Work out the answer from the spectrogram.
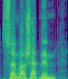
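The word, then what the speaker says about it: Söngvakeppnin: And that song came second in the Icelandic national final, Söngvashapnin. That's how it's pronounced, I learned, and from 2000, in fact, 23 years ago.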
